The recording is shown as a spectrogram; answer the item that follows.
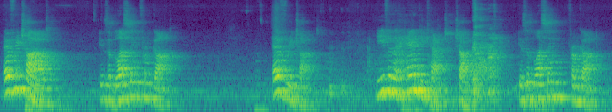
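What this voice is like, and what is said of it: Very American accent. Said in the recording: “I speak with a very American accent”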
